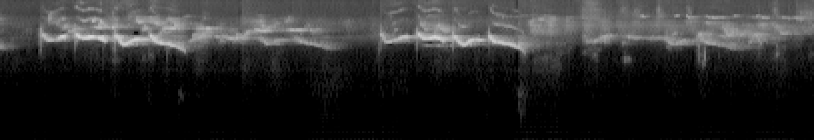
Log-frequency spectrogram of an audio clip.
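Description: Red-tailed minla giving two bursts of rapid, high twittering, each lasting one to two seconds, followed by softer scattered chips.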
